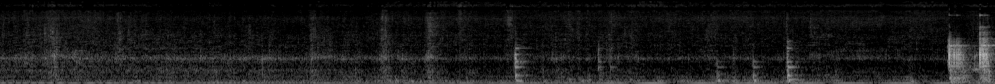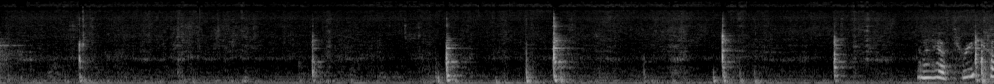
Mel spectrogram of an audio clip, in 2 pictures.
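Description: Flour being stirred into a chicken cordon bleu casserole mixture, a soft continuous scraping and stirring in a pan with scattered louder spoon clicks, close and alone with no talk.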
